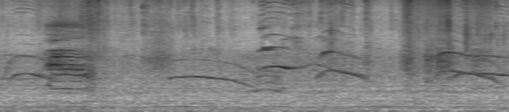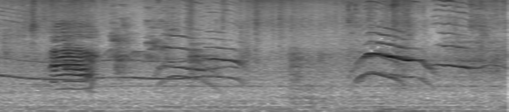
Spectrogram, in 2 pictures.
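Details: Mom cat guiding her kittens as they learn to walk, the young meowing loudly: a busy tangle of overlapping high, curving mews from several kittens, with louder piercing bursts near six and nine seconds.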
